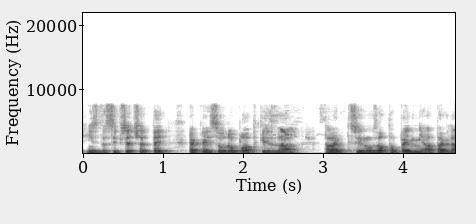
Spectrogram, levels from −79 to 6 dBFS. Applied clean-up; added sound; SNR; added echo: neural mask model DeepFilterNet 3.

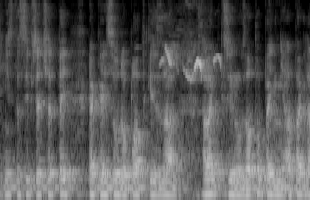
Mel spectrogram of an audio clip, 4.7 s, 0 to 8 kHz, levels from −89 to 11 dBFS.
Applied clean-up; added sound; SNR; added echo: none; Bird; 5 dB; reverberation time 0.6 s.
